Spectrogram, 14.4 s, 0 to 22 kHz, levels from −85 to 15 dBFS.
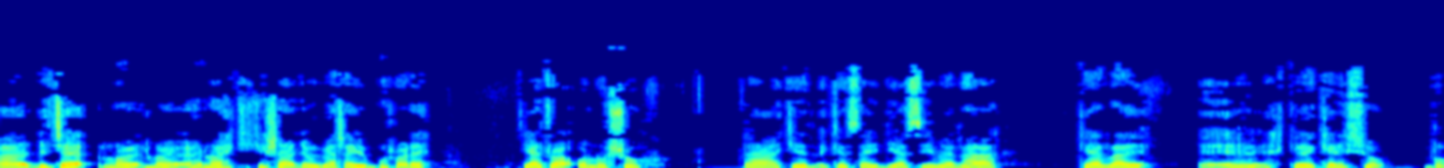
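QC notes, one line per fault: Throughout: WMA compression. The speech has a ringing, washy quality with a hiss that swells and fades with the level of the sound, and there is nothing above 15.8 kHz. This points to a transform codec whose long blocks smear quantisation noise over tens of milliseconds and zero out weaker spectral detail. That is likely heavy WMA compression at a low bitrate, something around 32 kbps.
7.36 s to 7.41 s and 13.17 s to 13.21 s: pre-echo. A brief hiss arrives just ahead of a sharp onset, about 44 ms before the first and 38 ms before the second, and both attacks sound softened and smeared. Each attack falls late in a coding block, so the noise budgeted for the loud part spreads back into the quiet moment before it.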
